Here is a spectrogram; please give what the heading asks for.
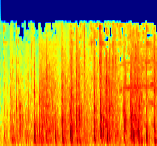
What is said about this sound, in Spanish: Mira hacia el camino. Otro jinete se acerca.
